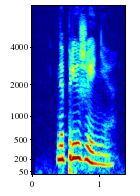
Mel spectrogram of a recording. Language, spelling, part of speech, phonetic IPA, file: Russian, напряжение, noun, [nəprʲɪˈʐɛnʲɪje], Ru-напряжение.ogg
- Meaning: 1. effort, exertion 2. tension, strain, stress (force) 3. voltage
